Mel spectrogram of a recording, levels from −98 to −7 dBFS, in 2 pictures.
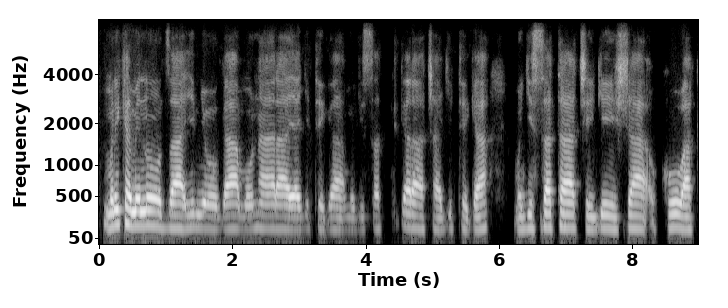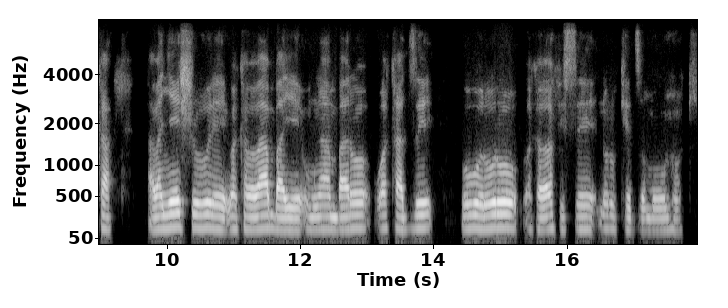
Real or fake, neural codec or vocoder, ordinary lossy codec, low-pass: real; none; Opus, 16 kbps; 7.2 kHz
